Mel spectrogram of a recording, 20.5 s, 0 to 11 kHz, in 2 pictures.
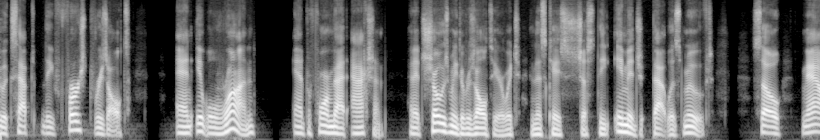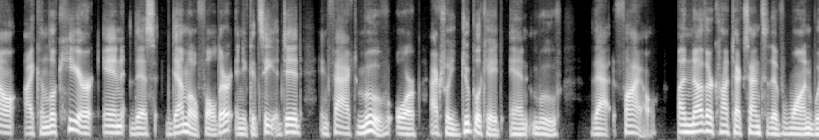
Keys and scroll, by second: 1.5 Return, 9.3 Escape.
